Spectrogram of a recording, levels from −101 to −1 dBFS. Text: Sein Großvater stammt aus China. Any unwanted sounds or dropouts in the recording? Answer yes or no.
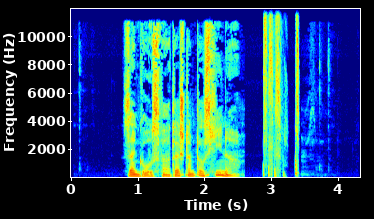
yes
